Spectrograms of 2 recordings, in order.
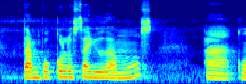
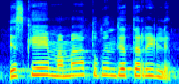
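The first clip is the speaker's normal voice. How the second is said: put-on higher, louder whiny kid voice; complaining child; 5 semitones higher, 3 dB louder than usual. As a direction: play the kid with a terrible day.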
